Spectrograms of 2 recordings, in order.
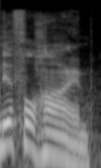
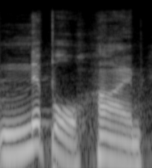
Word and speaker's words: Niflheim: We reestablished the bridge to Midgard and earn the triilingual trophy for learning the languages of Muslim in Niflheim. No, not Nippleheim.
